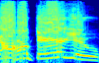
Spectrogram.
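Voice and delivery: very shrill, high, loud, drawn-out indignant outrage. Retelling how the snowman reacts when she chews the ice: imitating a pissed-off outburst. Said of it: "He gets pissed off".

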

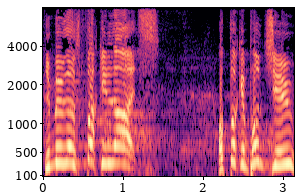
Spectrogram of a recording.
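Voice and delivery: put-on English-accented speech. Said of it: "Good English accent".

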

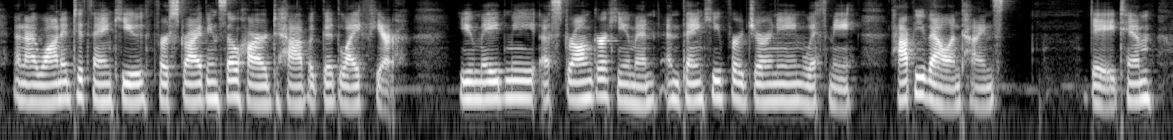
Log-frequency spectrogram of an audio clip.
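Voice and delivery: ordinary talk

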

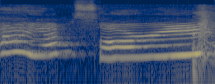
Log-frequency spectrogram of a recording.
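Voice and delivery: very high-pitched, very loud, sweet, innocent voice. Retelling facing a man with a gun, acting sweet and unthreatening. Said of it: "I'm so glad I look so unthreatening".

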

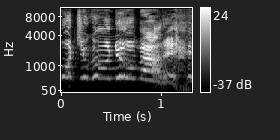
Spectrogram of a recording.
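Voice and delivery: put-on very high, very loud, shrill yell in American accent. Retelling an actor yelling back during a filmed argument, Ewan McGregor yelling in an American accent. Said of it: "Just yelled back at me".

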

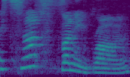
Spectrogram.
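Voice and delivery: said sharply, reproving. Reading a story aloud, Hermione scolding Ron for laughing: speaking sharply as Hermione. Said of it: "said Hermione sharply".

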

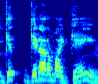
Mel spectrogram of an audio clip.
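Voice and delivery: ordinary delivery

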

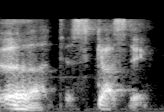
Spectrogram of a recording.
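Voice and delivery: breathy, whispered stealth-soldier voice. Retelling how the game hero reacts to eating cooked snake: David Hayter impression. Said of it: "That's my, uh, David Hayter impression".

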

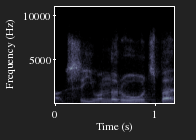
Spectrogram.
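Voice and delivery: put-on strong Welsh accent, laid on thick. Quoting a man who threatened to stab him, in a strong Welsh accent. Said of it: "exactly like that".

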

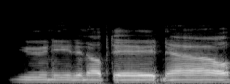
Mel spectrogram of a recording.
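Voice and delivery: deep talking-computer voice, "now" drawn out. Describing how their MacBook talks, imitating it in a Stephen Hawking computer voice. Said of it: "it talks in, like, a deep".

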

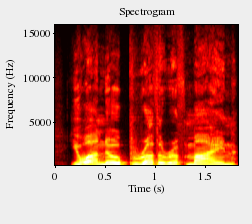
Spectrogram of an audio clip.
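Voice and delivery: loud, curt, barked delivery. Salanth rejects the second voice, who has called him brother; barked. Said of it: "Salanth barked".

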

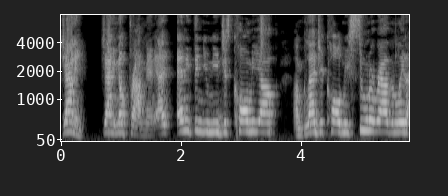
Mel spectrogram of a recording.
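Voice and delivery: put-on high, gangster-style New Jersey accent. Retelling what the man he asked about rent said back, New Jersey accent. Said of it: "I don't know why he sounds like he's from, like, New Jersey".

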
